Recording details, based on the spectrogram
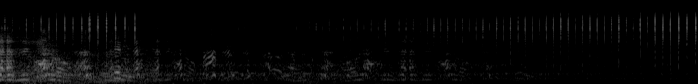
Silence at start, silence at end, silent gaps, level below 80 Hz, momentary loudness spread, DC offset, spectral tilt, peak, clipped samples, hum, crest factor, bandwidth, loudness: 0 s; 0 s; none; -76 dBFS; 16 LU; under 0.1%; -1 dB/octave; -18 dBFS; under 0.1%; none; 32 dB; 13 kHz; -48 LUFS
